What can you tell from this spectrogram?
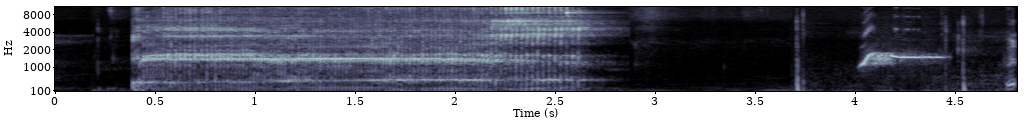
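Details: Man deliberately burping in a compilation clip: one long, loud, tonal belch of about two seconds, then a short voiced sound.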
